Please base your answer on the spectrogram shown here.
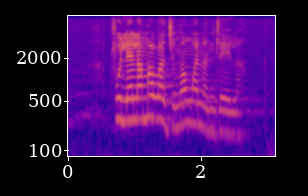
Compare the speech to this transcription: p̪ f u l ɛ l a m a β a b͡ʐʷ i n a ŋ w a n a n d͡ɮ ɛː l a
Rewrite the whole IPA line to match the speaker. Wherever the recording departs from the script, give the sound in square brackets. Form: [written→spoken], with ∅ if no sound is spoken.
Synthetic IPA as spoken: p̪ f u l ɛ l a m a β a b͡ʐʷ i [n→m] a ŋ w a n a n d͡ɮ ɛː l a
